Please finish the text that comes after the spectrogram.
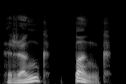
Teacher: अनुस्वार उच्चारण केवल नाक से, अ अक्षर का सहारा जैसे रंक पंख।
